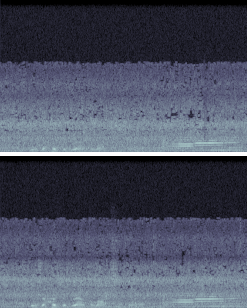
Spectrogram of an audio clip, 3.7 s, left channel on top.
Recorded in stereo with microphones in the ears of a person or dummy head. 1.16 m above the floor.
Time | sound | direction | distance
0.4 | a man speaking | 45° right (ahead or behind) | ?
2.4 | a trumpet | centre (ahead or behind) | ?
